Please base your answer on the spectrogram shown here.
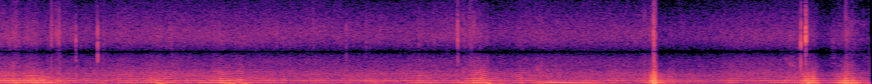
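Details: Massed bees of a big colony, known for ambushing people in the garden, as their top bar hive is taken apart: a continuous low, buzzy drone with a slight rising whine and a few sharp bangs of hive handling.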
